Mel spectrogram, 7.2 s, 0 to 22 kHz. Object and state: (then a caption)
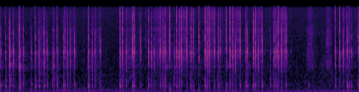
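Empty plastic pail, hollow. Fingertips and nails tap and scratch quickly on the sides of an empty, hollow white plastic ice cream pail held by its sides. The result is a dense run of short, dry clicks with a hollow body around 280 Hz and bright scratchy edges, with each tap dying away almost instantly over a faint low hum.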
